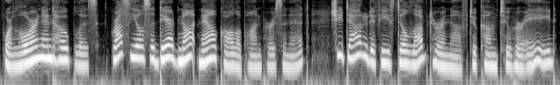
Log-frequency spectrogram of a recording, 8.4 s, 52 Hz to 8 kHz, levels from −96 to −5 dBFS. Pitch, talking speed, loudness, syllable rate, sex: 200 Hz, 165 wpm, -16 LUFS, 4.5 syllables/s, female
